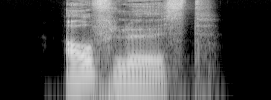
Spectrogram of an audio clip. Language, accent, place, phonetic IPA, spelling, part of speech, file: German, Germany, Berlin, [ˈaʊ̯fˌløːst], auflöst, verb, De-auflöst.ogg
- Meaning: inflection of auflösen: 1. second/third-person singular dependent present 2. second-person plural dependent present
